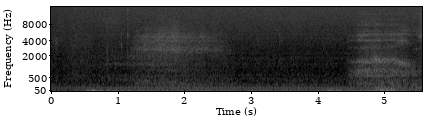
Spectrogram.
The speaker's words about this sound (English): let's all take a moment together right now, and let's take a very deep breath.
